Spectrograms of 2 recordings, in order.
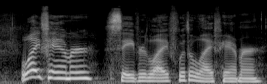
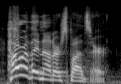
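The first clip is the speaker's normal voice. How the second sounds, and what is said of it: Angry imitation of another person's voice. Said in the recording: “I just sounded like Jimmy. Didn't I? Like that anger at the end... that's my Jimmy Pardo impression”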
